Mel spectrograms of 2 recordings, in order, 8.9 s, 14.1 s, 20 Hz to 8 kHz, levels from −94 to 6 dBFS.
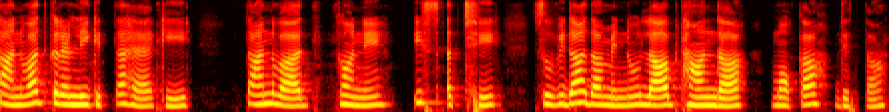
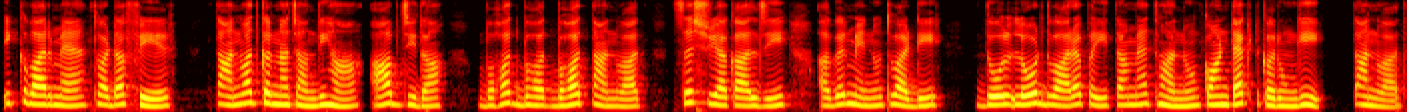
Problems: background sounds at intervals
